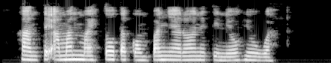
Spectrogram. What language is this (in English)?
Yaqui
